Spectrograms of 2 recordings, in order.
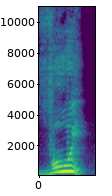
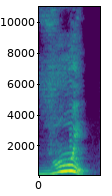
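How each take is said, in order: Both takes have the same delivery.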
